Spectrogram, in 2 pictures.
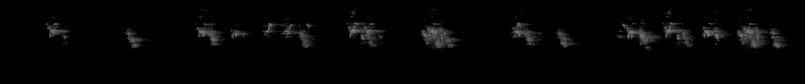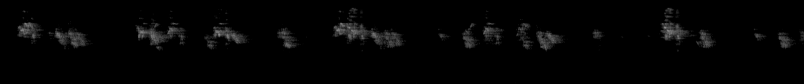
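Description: Small birds chirping: a continuous run of short, high chirps, two or three a second.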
